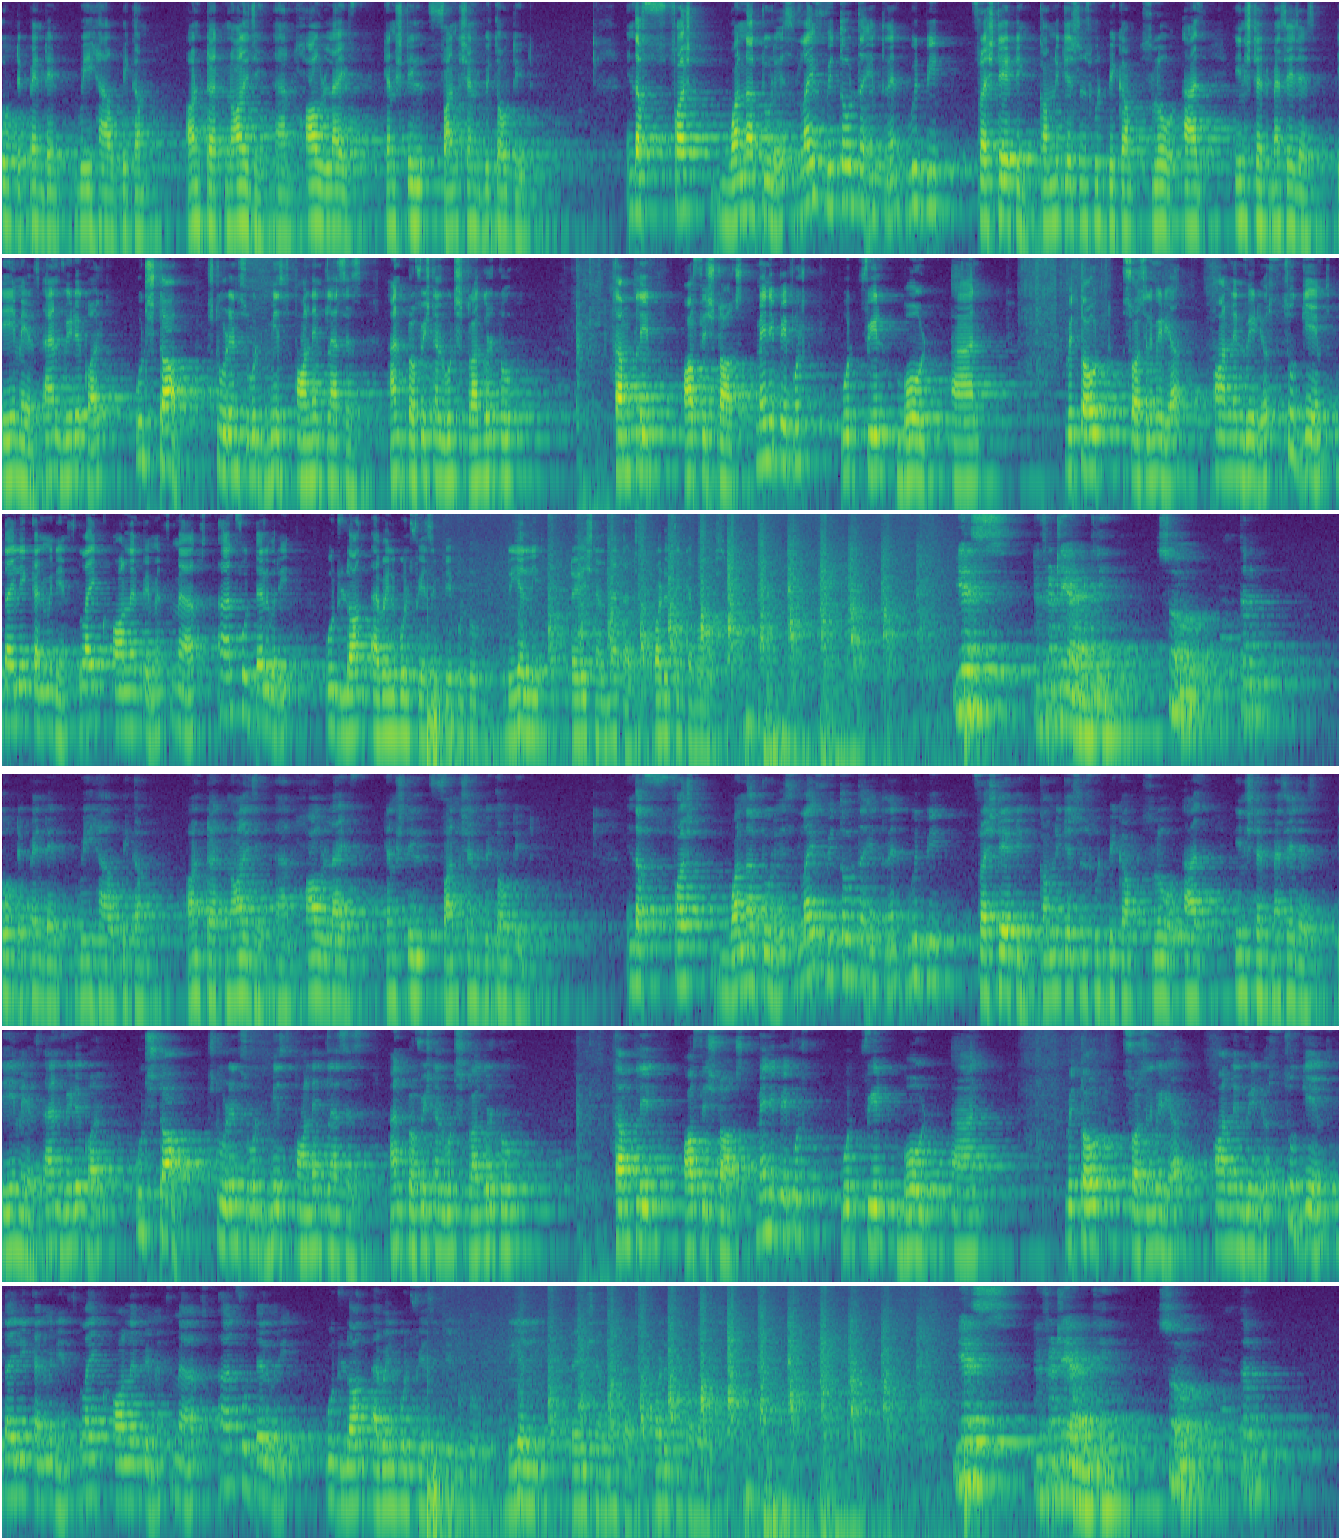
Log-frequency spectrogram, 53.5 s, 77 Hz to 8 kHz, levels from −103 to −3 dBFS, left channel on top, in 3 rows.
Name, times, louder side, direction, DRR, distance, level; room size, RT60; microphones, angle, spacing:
voice 1, 0.0-2.0 2.5-4.7 5.1-7.0 8.3-8.6 8.9-12.5 13.0-16.1 16.4-17.5 17.8-19.2 19.6-20.2 20.7-22.6 23.0-24.7 25.5-26.5 26.9-28.6 29.0-30.2 30.5-30.9 31.5-33.6 34.0-38.3 38.5-39.5 40.0-42.9 43.2-45.3, left 3 dB, 85° left, 10 dB, 0.8 m, -24 dB
sound 1, 41.3-48.5, equal, 5° left, 0.8 m, -31 dB
voice 2, 48.3-49.1 49.4-50.6 51.1-52.3, equal, 60° left, -5 dB, 3.6 m, -24 dB
15.0 x 14.5 x 3.2 m, 2.4 s
head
